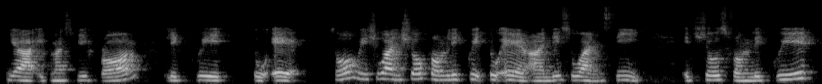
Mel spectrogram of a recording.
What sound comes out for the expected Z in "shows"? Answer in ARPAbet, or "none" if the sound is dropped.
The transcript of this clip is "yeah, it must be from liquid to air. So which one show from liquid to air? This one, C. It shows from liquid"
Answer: S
